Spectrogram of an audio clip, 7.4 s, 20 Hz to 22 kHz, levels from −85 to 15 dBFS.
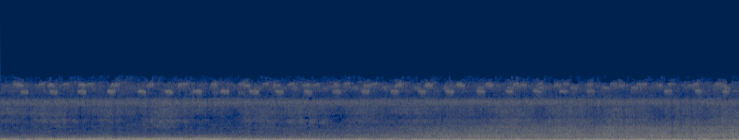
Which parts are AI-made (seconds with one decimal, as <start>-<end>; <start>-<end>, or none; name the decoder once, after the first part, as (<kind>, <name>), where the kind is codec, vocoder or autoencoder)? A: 1.3-2.6 (vocoder, Vocos)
